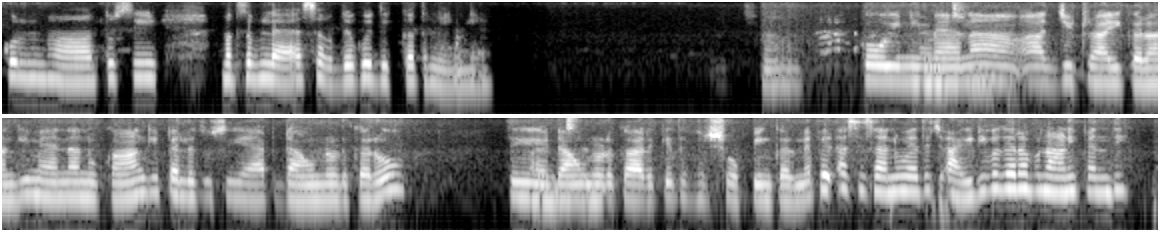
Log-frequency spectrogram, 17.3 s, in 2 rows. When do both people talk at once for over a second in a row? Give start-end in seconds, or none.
none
